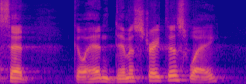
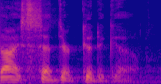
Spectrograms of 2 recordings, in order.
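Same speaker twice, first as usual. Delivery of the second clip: spiteful, poisonous, venomous tone; 7 semitones lower, 10 dB quieter than usual. Retelling the leader's reply about his two guys: imitating a venomous tone. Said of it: "with venom in his voice".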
